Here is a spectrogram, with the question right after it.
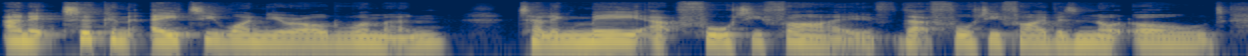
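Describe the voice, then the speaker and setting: In a very clean recording with a silent background, a woman speaks very slowly with a British accent. Her medium-pitched voice has monotone, flat intonation. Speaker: stand-up comedian and former TV executive. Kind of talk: casual interview.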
